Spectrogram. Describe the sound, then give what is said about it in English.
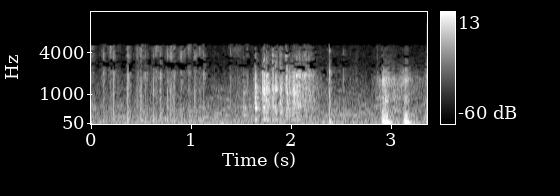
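A pair of old dice rattle and tumble across a hard surface, a quick clatter followed by a few sharp clicks as they bounce and settle. “See, you have still got those old dice.”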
